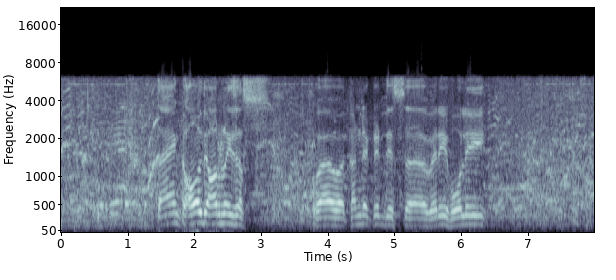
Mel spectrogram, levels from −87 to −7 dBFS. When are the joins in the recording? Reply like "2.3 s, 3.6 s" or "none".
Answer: 5.3 s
